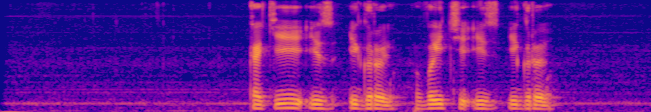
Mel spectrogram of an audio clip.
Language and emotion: Russian, neutral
